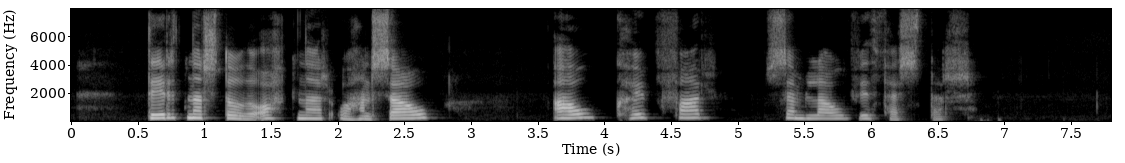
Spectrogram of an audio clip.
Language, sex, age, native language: Icelandic, female, 40-49, Icelandic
